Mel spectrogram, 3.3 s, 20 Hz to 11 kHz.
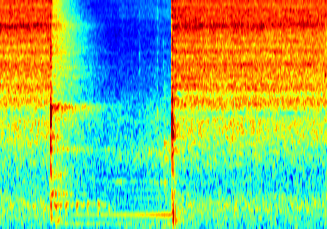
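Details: Rolair JC10 air compressor: loud steady hiss of escaping air cuts out for about a second, then rushes back; air bleeding off past a leaking check valve.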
